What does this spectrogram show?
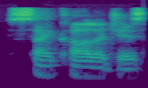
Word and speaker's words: psychologist: pronounce it was P psychologist I didn't know that the P was silent at that time and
